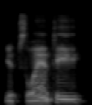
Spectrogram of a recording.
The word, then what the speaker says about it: Ypsilanti: Ypsilanti, Yep, you got it.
